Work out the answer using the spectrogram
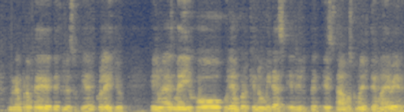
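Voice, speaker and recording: Talking at a very fast pace, a man has a dark, mellow, somewhat breathy tone at medium pitch with fairly even intonation. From Colombia, Cartago, Valle del Cauca (coffee region). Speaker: theatre director and playwright. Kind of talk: interview.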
